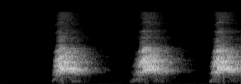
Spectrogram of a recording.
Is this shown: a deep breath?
no

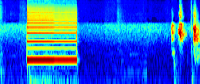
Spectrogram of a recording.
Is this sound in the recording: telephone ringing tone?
yes

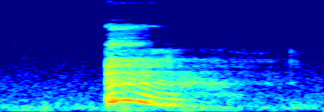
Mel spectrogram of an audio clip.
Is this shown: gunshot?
no

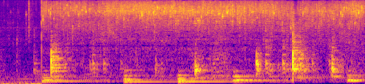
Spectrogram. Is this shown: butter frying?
yes

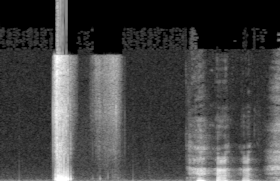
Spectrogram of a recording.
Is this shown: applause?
no

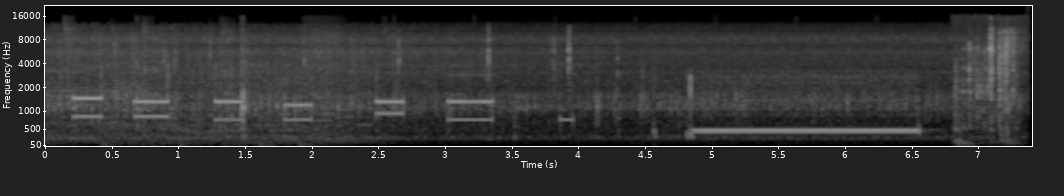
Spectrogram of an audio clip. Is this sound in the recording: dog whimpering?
no

